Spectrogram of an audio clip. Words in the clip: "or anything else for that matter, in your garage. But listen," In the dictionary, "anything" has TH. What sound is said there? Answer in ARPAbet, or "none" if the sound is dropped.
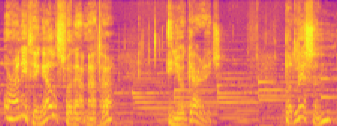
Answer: TH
